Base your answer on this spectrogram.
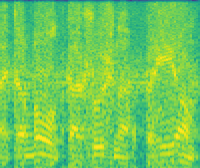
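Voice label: "как слышно", radio; svencoop; paranoia; bolt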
